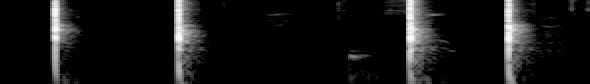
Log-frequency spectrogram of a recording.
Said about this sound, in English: Well, like, I mean, I can hear your clapping. It seems pretty close, right?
